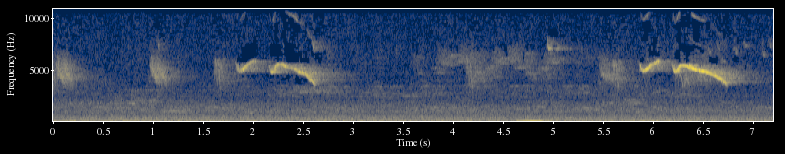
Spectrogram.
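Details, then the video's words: Blue-winged minla whistling two clear, high phrases of slurred notes falling in pitch, separated by about four seconds, with brief chirps of other birds and low steady noise. "Tiếng chim khướu lùn cánh xanh, นกศิวะปีกสีฟ้า"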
